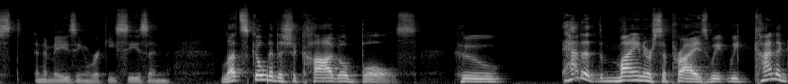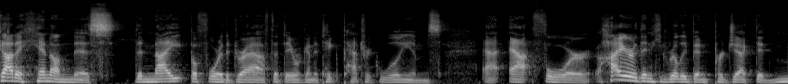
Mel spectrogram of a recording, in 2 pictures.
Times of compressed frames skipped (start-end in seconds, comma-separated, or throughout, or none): 2.66, 10.14, 11.43, 14.48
